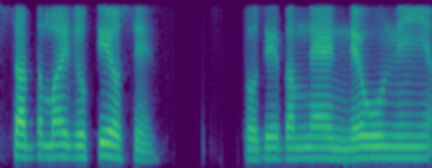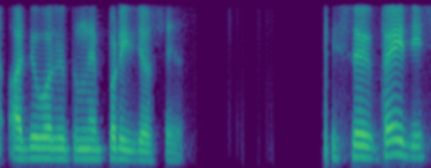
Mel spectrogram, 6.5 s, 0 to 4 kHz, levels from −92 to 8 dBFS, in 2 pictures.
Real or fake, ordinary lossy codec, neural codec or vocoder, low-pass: fake; AAC, 32 kbps; codec, 24 kHz, 0.9 kbps, WavTokenizer, large speech release; 3.6 kHz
